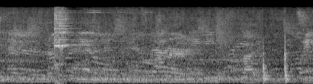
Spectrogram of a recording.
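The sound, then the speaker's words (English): Glasses clink together in a toast: one bright, ringing clink near the start, then a couple of softer taps, over a low murmur of room noise and voices. “whether you think the glass is half empty or half full, there's plenty of room to fill your drink. Cheers.”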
